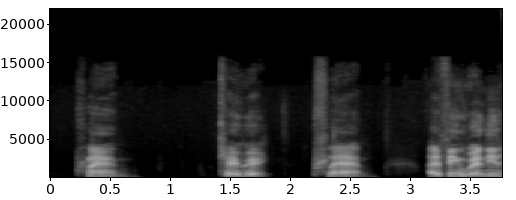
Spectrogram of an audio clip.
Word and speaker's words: 계획: accident So I went to the police department 계획 plan 계획 plan I think when It has double vow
